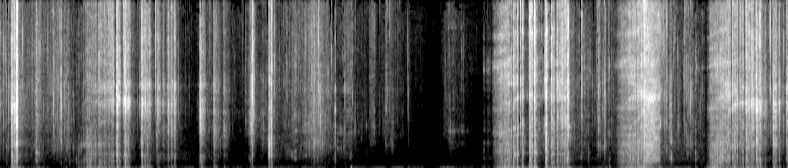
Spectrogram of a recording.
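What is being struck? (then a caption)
Bar of soap cut with a metal blade. A solid teal soap bar is shaved with a metal blade into fine curls. Rapid, bright scraping and crisp cutting strokes crackle throughout, with a sparser, quieter stretch in the middle before a louder, denser run of shaving in the second half.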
